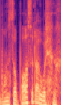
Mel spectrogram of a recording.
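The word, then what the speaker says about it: Monsterverse: 제가 자꾸 이걸 몬스터버스라고 발음을 하다가 예 이거는 그 버스 아닙니다. 예, 몬스터버스입니다. 유니버스의 그 버스.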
